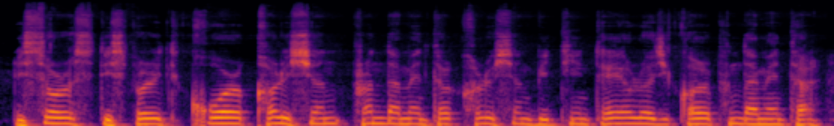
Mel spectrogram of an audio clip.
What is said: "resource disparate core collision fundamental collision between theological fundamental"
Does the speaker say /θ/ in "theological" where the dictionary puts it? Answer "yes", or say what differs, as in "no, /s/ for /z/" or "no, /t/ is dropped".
no, /t/ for /θ/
